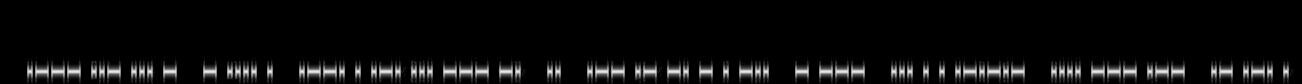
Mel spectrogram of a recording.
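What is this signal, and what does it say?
Morse code, heard as a keyed tone, about 30 wpm, 600 Hz. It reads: JUST THE PERSON I WANTED TO SEE. HOW ARE
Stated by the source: Morse code at 30 wpm, the novel Never by Ken Follett in English, from CW med Gnister.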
